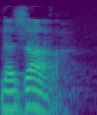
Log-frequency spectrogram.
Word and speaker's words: nazah: The meaning of nazah, now this is spelled N-A-Z-A-H, nazah.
